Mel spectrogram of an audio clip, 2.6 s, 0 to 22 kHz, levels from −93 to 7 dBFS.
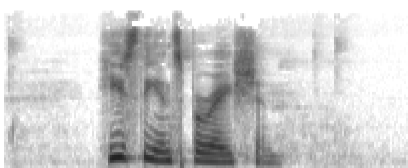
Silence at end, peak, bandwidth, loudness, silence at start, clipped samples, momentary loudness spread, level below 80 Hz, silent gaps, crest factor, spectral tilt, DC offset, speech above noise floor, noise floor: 0.8 s; -4 dBFS; 15.5 kHz; -17 LUFS; 0.65 s; under 0.1%; 12 LU; -62 dBFS; none; 16 dB; -3.5 dB/octave; under 0.1%; 46 dB; -63 dBFS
